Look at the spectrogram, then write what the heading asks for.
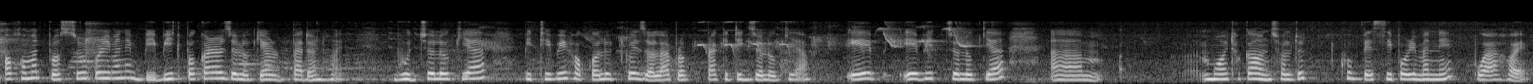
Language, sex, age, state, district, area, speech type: Assamese, female, 18-30, Assam, Morigaon, rural, spontaneous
